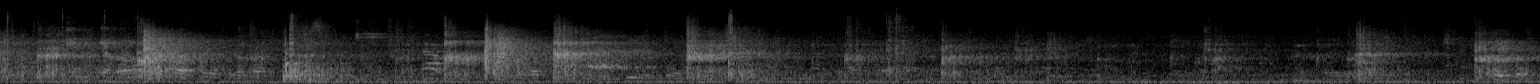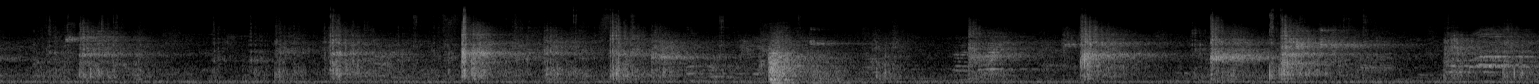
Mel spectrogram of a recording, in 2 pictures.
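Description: Pickleball paddles striking the hard plastic ball and the ball bouncing on neighbouring courts: sharp knocks every second or two, echoing in a large indoor hall, with indistinct voices between them.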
